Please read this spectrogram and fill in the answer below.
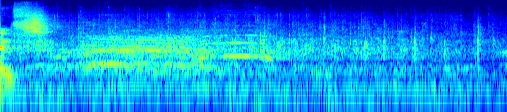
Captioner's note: audience cheers and applause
